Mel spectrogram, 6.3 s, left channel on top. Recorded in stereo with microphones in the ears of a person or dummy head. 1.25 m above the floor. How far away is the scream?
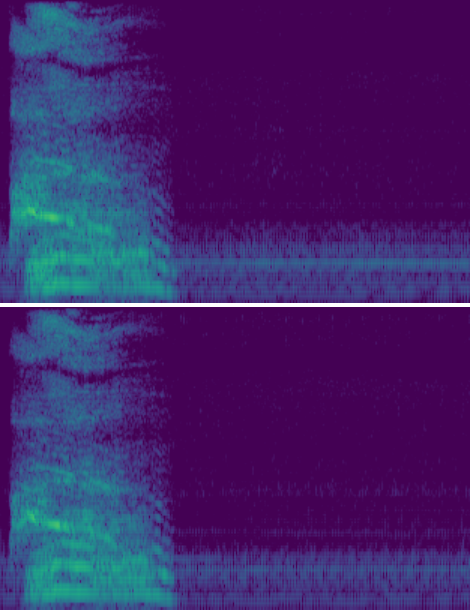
About 0.6 m.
